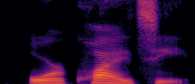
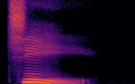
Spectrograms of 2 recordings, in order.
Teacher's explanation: it's two fourth tones, one right after the other. That means two sharp falling sounds. You really have to give each one a little bit of punch.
